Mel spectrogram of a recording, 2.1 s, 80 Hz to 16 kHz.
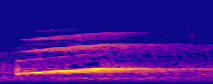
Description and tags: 20060308.police.siren
a single musical tone from a police car siren /un tono de sirena de coche de policía
environmental-sounds-research, streetnoise, field-recording, police, city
